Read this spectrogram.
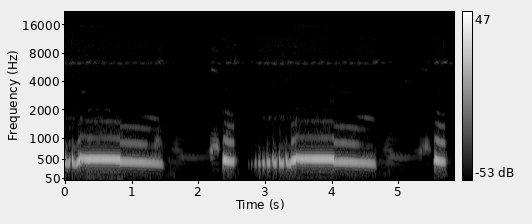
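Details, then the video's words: Repeated Barbary dove song for luring a reluctant dove into singing. Two long, low, drawn-out hoots, each opened by stuttering pulses and stepping down partway, with short abrupt coos between phrases. "Puter Macet Puter Malas Bunyi Langsung Ngaut"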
